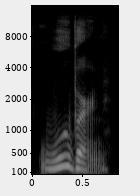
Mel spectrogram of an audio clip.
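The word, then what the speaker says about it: Woburn: It's wuburn. That first syllable rhymes with boo or to.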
